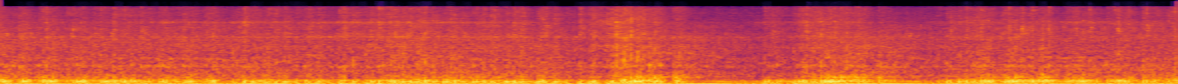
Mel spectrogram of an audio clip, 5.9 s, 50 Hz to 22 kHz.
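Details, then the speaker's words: Freshly assembled 1600cc dual-port VW engine on a 1975 VW trike with a big cam, revved during break-in; loud crisp lumpy bark rising and falling cleanly with the throttle, no knocks or rattles, healthy. "sweet this is one hell of a motor listen to that you imagine that on that trip yeah it needs wheelie bars"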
